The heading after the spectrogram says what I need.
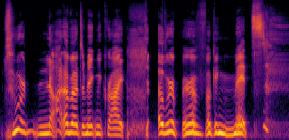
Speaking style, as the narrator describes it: Steve sobs

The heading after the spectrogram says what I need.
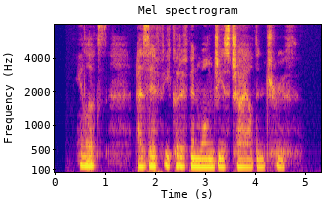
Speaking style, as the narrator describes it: he said softly

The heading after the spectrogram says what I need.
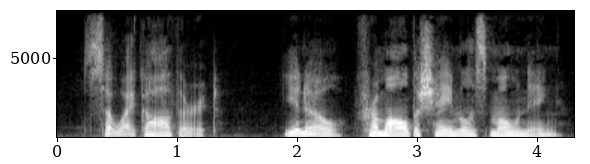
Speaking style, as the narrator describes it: Derek said dryly

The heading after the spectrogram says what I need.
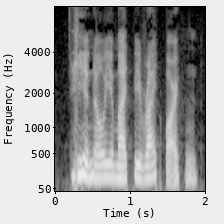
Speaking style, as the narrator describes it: Sitwell's laughing practically in Clint's ear

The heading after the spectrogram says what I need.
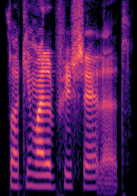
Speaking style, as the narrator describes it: Matt chuckled

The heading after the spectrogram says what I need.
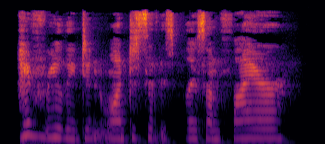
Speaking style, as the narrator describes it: murmured Buffy

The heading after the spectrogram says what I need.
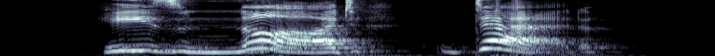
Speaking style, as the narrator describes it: growled the castle, with the annoyance of someone who felt they weren't being listened to properly at all

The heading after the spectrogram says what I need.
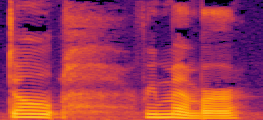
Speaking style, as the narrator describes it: Sherlock said weakly

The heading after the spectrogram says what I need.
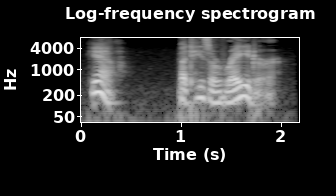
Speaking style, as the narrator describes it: Hayden hisses

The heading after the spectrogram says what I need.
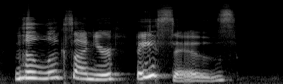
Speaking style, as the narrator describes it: And then Emilia was laughing too

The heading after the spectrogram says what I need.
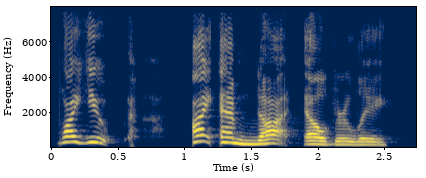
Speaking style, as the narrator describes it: McCoy sputters

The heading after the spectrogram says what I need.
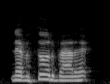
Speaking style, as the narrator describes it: he says

